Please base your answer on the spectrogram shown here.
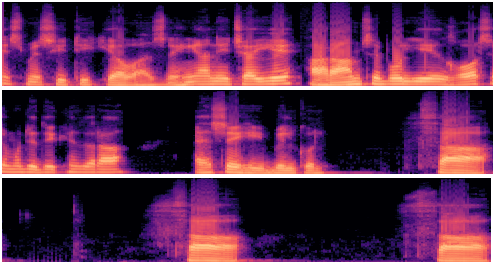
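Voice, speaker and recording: A man teaching children their letters, patient and encouraging, often praising and drilling slow repetitions. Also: on the low side, mellow, no echo. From Pakistan. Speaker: Quran teacher.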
